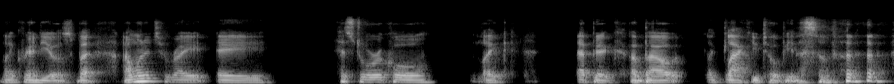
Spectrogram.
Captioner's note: brief laughter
